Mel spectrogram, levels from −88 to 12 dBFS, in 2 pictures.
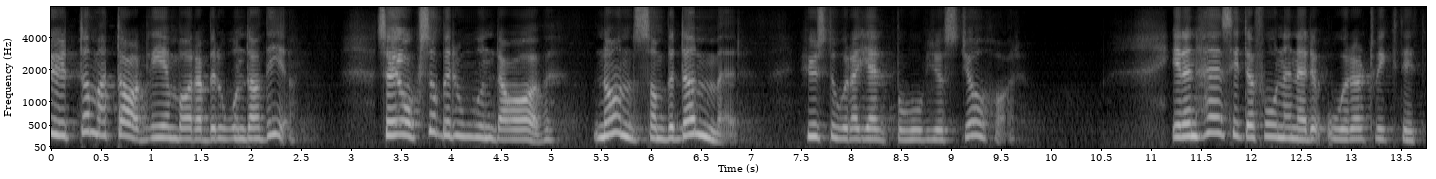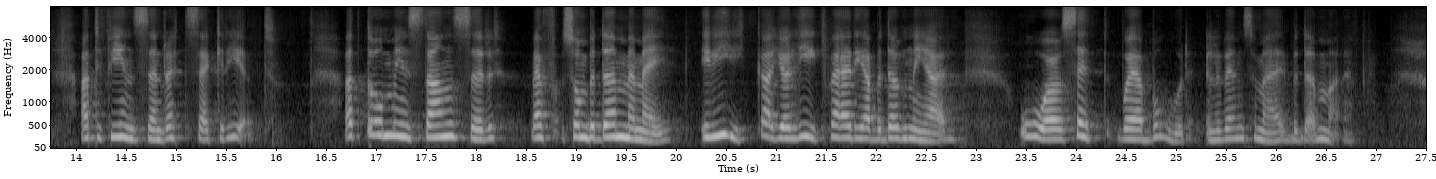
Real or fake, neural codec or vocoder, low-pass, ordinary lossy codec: fake; codec, 16 kHz, 0.3 kbps, FocalCodec; none; none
